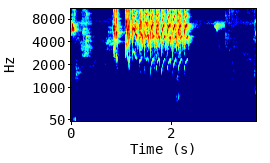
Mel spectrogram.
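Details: Excited Sumatran leafbird, original sound used as a lure to prompt singing: a short high note, then a fast run of about ten bright, slurred chirps in just over a second, followed by a thin whistle and one final sharp note.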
